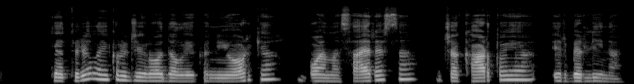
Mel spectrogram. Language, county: Lithuanian, Panevėžys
